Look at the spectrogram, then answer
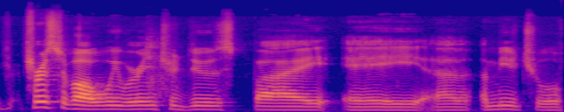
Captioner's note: none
